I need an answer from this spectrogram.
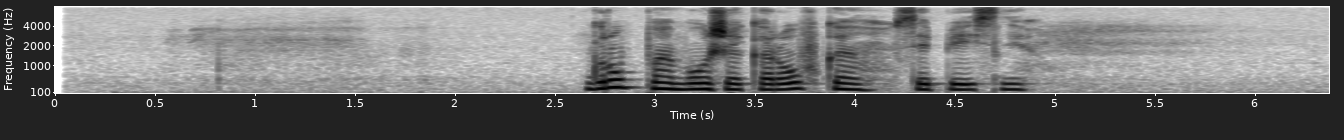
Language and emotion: Russian, neutral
